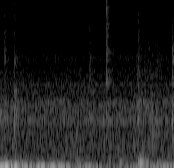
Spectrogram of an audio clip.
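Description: Ruby code being typed on a computer keyboard: a short run of quiet, fairly even key clicks close by, with no voices.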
